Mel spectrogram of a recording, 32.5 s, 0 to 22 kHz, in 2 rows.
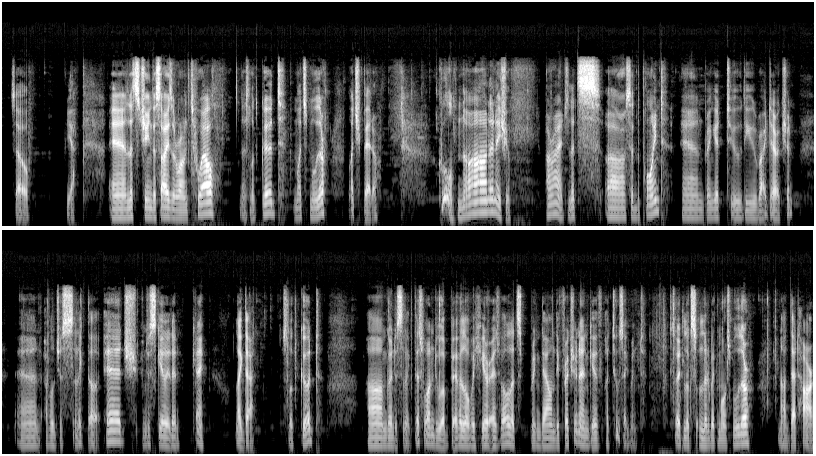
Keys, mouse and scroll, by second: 1.1-3.1 scroll down 1, 3.2-4.0 typing, 5.6 alt+middle click, 5.9 alt+scroll down 3, 6.2 alt+click, 6.5 alt+middle click, 6.8 alt+right click, 7.0 alt+click, 7.4 alt+middle click, 7.7 alt+right click, 7.9 alt+click, 8.2 alt+middle click, 8.5 alt+right click, 8.7 alt+middle click, 9.0 alt+right click, 9.3 alt+middle click, 9.5 alt+right click, 9.9 alt+middle click, 10.1 alt+right click, 10.6 alt+middle click, 11.7 alt+click, 12.2 alt+middle click, 12.6 f, 13.1 alt+scroll down 1, 13.3 alt+click, 16.8 alt+right click, 17.3 right click, 18.5 double click, 19.1 f, 21.0 scroll down 3, 21.3 alt+click, 21.5 alt+right click, 21.8 alt+click, 22.1 q, 22.3 right click, 24.0 double click, 24.2 shift+right click, 25.3 alt+middle click, 25.5 alt+right click, 25.7 alt+click, 29.7 Return, 30.9 alt+middle click, 31.1 alt+right click, 31.4 alt+click, 31.7 w, 31.9 right click.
